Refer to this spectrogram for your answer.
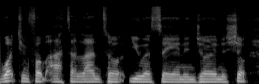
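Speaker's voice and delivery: normal talking voice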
